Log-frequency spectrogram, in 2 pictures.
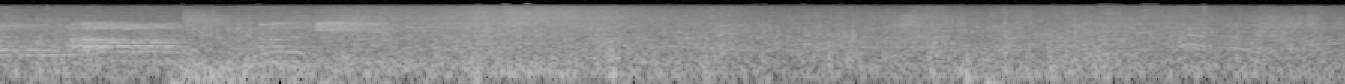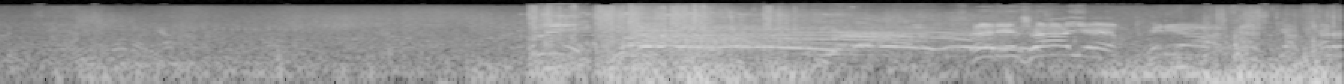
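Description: Wind blows strongly outdoors.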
